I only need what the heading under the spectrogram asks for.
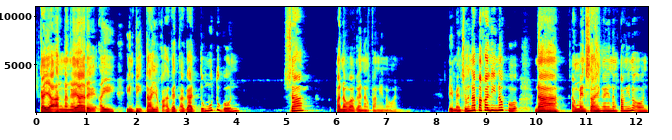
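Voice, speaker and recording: A man preaching a sermon in an earnest manner, asking for amens and rising in pitch on key words. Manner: earnest, asks the room for "Amen", rises sharply on key words.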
